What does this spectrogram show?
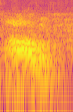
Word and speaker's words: Aleph: And here, as I say, we have the first letter of the Hebrew alphabet, pronounced Aleph. It has an A sound. And it is considered silent in our pronunciation.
